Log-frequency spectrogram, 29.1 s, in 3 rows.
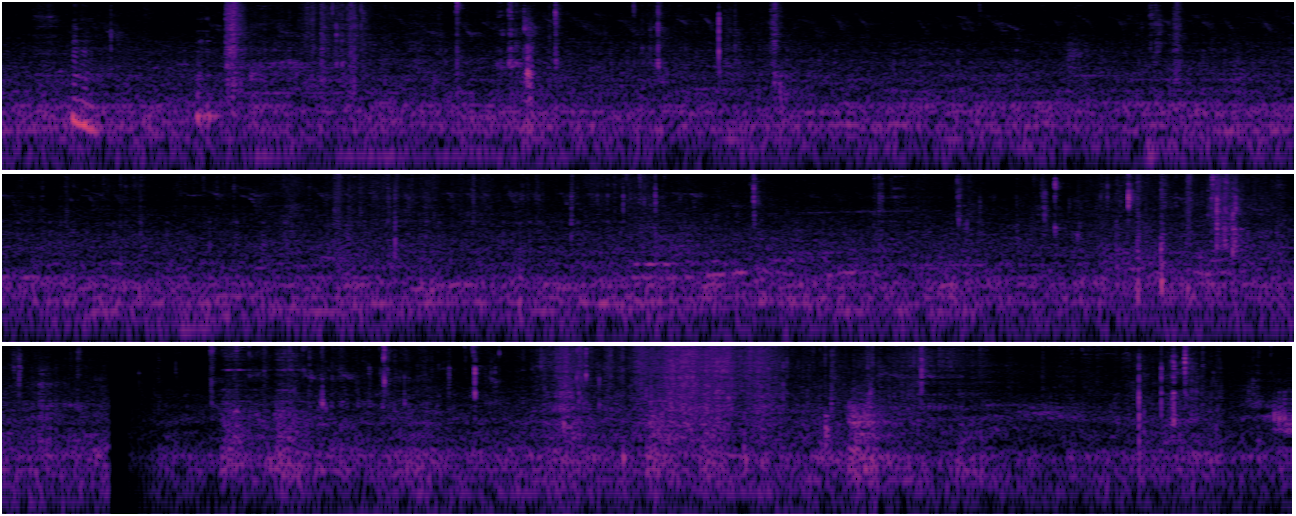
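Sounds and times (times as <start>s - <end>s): mango being chewed: 16.2s - 24.0s.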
